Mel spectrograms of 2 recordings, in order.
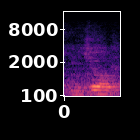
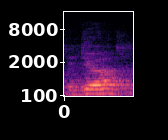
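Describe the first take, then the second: First: The middle consonant is a j sound. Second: The middle consonant is a d sound. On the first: "The new pronunciation has j" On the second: "we traditionally had d"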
